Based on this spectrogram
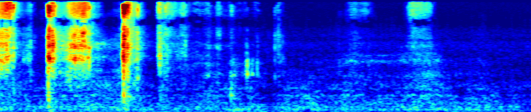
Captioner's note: drawing cards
